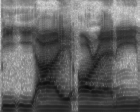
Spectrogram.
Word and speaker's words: Beirne: That's Beirne, which everyone insists on pronouncing wrong when they bring me up on stage.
